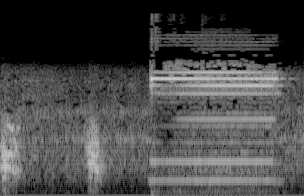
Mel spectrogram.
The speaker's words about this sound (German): Oh, und jetzt kommt die LKW-Hupe.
